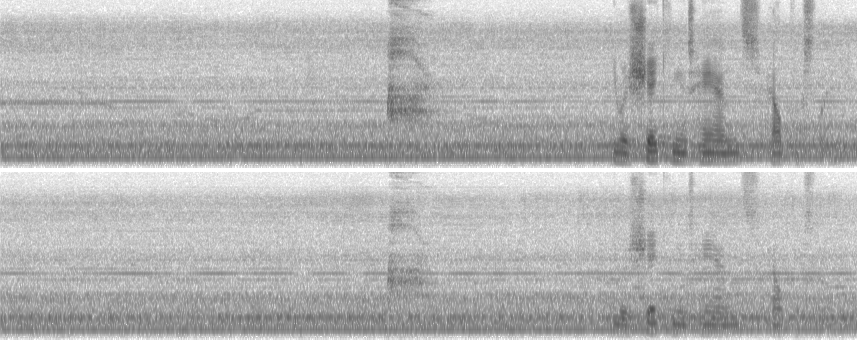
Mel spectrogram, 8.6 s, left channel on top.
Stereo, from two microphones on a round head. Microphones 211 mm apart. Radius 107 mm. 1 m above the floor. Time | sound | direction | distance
3.9 | whispering | 55° left (ahead or behind) | 3 m
6.1 | a man speaking | 45° left (ahead or behind) | 0.9 m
